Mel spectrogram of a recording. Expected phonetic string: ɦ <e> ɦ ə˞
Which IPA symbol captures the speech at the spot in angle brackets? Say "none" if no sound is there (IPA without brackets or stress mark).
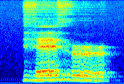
ɛ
